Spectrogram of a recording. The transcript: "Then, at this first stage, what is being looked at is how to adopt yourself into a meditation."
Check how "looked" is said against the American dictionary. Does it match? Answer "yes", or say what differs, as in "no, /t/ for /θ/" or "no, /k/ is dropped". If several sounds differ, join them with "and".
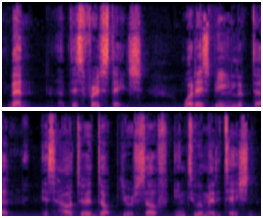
yes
